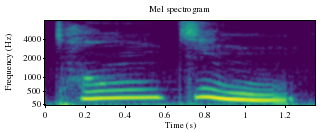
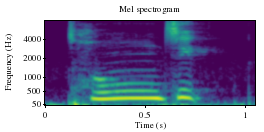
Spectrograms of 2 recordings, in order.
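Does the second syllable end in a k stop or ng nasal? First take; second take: ng nasal; k stop. First: The second syllable ends in a nasal ng sound. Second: The second syllable ends in a clipped k stop. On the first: "变成了정직这样一个音" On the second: "停职정직这个词"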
